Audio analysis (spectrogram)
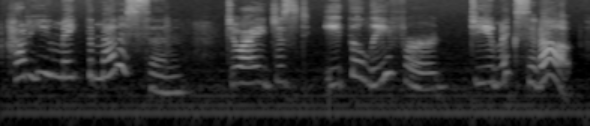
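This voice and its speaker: A woman's voice: extremely high pitch, very animated, normal speed, sharp tone, a little hiss or hum, heavily acted. A woman playing a tiny, polite, cheerful female fairy in an amateur radio drama. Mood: curious.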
